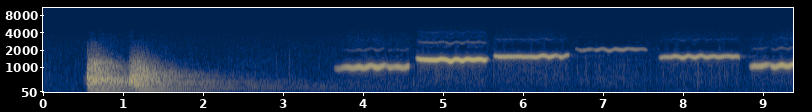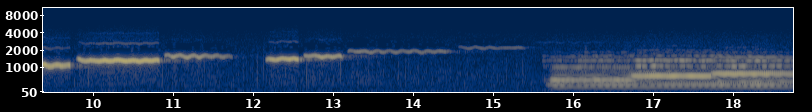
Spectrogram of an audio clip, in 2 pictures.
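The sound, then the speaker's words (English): A program's whistled theme tune: two sharp musical stabs open into a lone, clear whistled melody of sustained notes rising and falling, ending as a full orchestral chord swells in beneath it. “That whistle be your signal for the Signal Oil program, The Whistler, each Sunday night at this same time”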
